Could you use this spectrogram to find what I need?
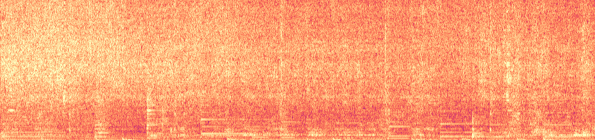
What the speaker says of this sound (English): I'm going to give that a mix, mixing them spices with the onions and the oil.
